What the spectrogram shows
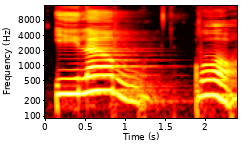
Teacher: maka alif lam tidak dibaca dinamakan dengan Idgham Syamsi bacanya diidgamkan atau dimasukkan ke huruf ro ilar ro R nya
